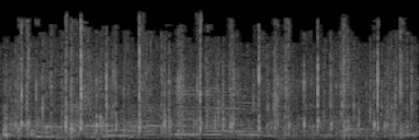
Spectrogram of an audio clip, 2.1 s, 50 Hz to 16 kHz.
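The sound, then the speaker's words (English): Faint clapping and cheering rise from an onlooking crowd in Port-au-Prince as a man in his 20s is pulled alive from earthquake rubble, with scattered voices calling out through the steady patter. “As the man was pulled from the rubble, people cheered and watched.”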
